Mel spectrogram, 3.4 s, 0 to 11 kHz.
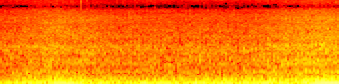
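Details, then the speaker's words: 2016 Mazda 3 2.2 Skyactiv diesel, off the road six weeks and running really badly. Lumpy, uneven idle that pulses and shakes, typical of a dead cylinder; misfire. "it's running really really bad at this point in time"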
